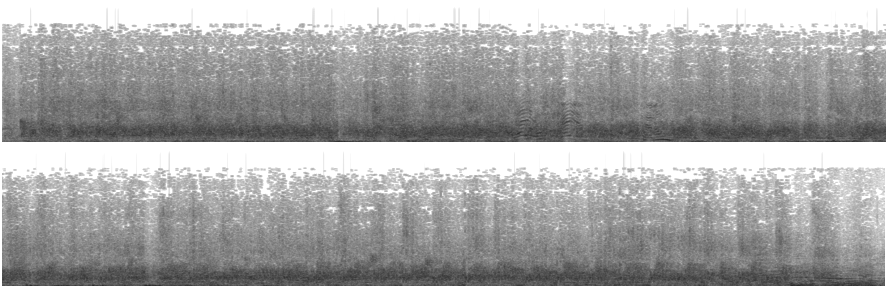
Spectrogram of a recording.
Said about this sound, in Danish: Det er dagens længste bifald.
